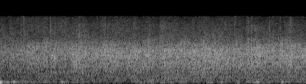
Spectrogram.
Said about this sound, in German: So, Ihre 5 Minuten sind vorbei. Einen Applaus für diese Aufgabe.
